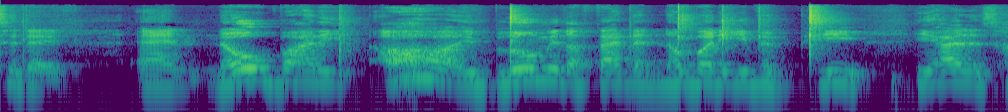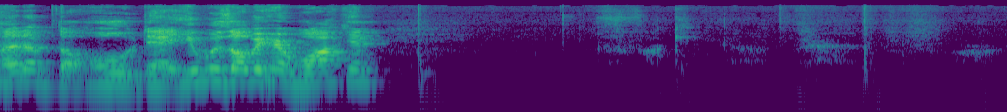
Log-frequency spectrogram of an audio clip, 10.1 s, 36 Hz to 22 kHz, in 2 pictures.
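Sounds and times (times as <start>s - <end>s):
faint whispering: 8.0s - 10.0s.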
